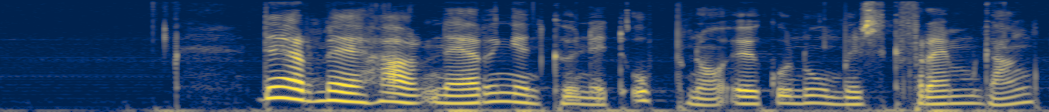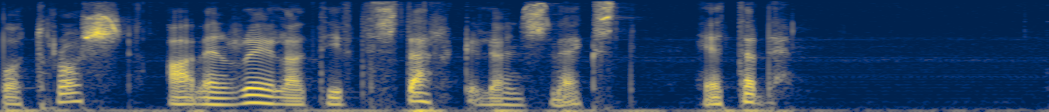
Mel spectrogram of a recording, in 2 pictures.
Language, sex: Norwegian, female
